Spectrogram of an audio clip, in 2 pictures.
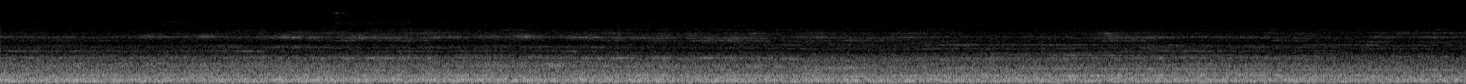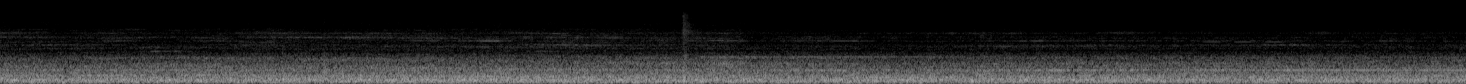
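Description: Inside an electric suburban train running at speed: a steady rumble of wheels on the rails and rushing air, with faint high whining tones above it.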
